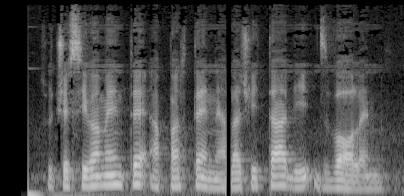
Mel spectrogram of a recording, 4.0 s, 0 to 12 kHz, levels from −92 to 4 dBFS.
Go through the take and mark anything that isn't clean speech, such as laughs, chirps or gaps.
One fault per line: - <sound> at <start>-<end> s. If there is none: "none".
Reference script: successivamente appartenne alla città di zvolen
- dropout at 2.3-2.3 s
